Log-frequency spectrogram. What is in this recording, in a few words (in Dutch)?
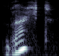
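"bracht", Dutch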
